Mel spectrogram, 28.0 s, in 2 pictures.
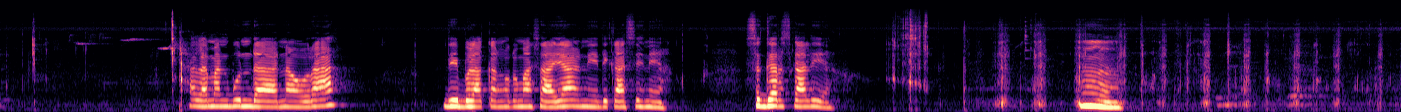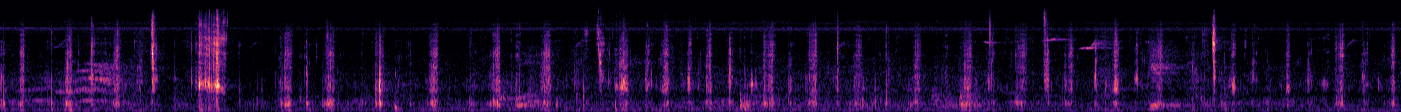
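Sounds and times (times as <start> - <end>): chewing crisp cucumber: 0.1 - 0.6, 8.8 - 28.0.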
